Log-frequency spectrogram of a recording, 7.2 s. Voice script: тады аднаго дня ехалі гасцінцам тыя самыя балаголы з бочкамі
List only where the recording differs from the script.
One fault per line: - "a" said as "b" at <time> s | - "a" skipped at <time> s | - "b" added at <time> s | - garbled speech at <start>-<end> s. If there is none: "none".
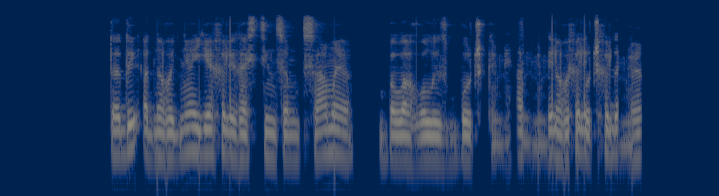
- "тыя" skipped at 2.9 s
- garbled speech at 5.2-6.4 s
